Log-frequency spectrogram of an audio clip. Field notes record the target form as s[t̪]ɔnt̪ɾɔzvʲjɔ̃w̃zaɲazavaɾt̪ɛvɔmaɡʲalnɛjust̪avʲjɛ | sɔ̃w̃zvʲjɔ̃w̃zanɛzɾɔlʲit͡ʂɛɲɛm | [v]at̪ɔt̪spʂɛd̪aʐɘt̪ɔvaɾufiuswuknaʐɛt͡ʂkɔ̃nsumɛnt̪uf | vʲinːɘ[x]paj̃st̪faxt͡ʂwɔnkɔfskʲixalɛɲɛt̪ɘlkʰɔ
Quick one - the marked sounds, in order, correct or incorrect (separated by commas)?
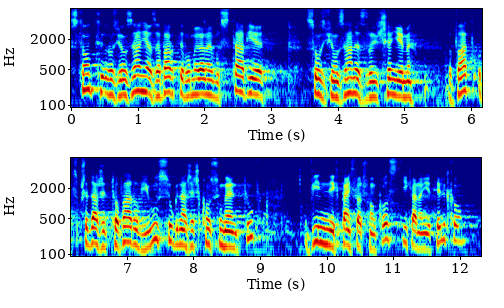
correct, correct, correct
